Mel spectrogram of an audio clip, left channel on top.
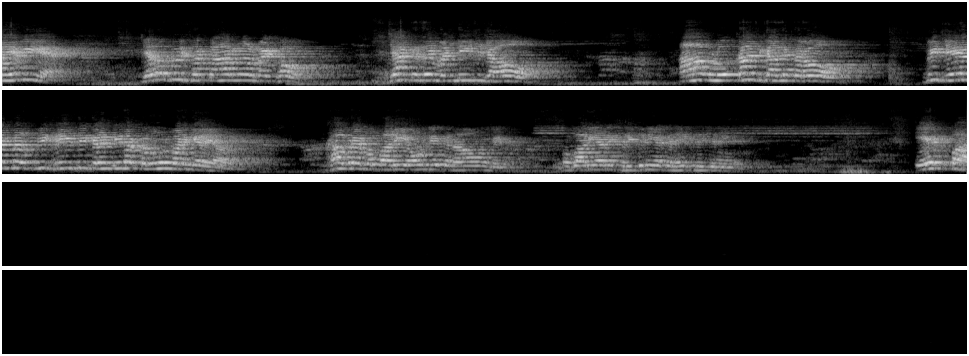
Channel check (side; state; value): right; silent; 65 dB below the other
